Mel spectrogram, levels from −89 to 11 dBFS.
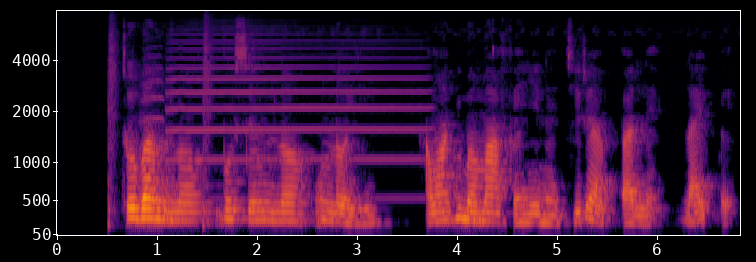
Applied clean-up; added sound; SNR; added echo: none; Trumpet + Snare drum; 18 dB; none.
